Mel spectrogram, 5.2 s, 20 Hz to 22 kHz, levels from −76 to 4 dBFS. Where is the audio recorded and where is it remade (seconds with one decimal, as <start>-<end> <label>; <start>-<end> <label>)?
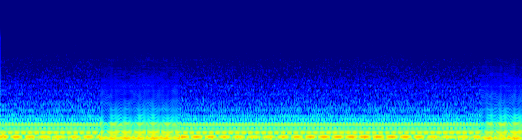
0.0-1.0 recorded; 1.0-1.8 remade; 1.8-4.8 recorded; 4.8-5.2 remade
